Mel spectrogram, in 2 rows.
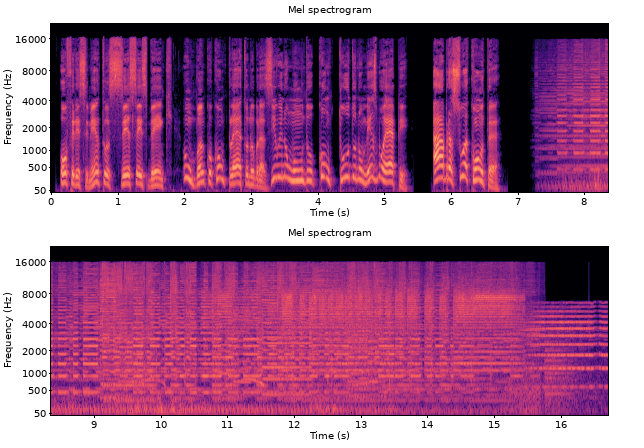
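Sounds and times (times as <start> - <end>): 
speech: 0.2 - 6.8
hundreds of tractor horns honking at a protest: 7.2 - 16.7
heavy farm vehicle engines rumbling: 7.3 - 16.0.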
